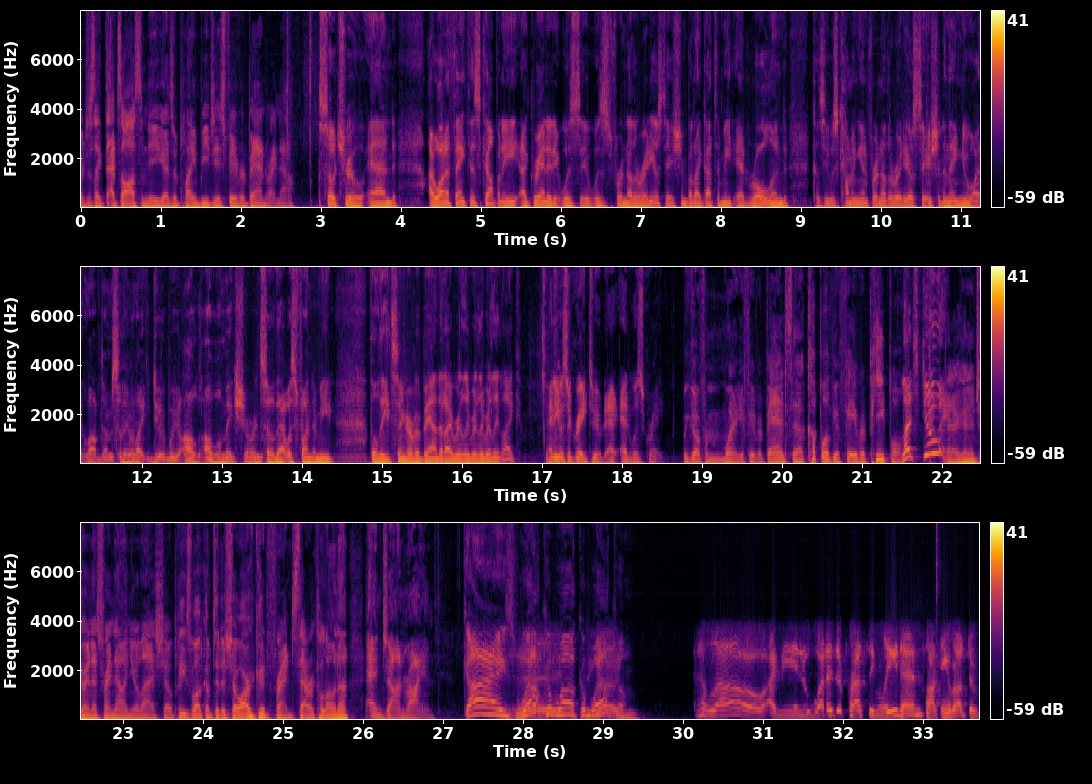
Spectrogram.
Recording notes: call in to share funny memories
